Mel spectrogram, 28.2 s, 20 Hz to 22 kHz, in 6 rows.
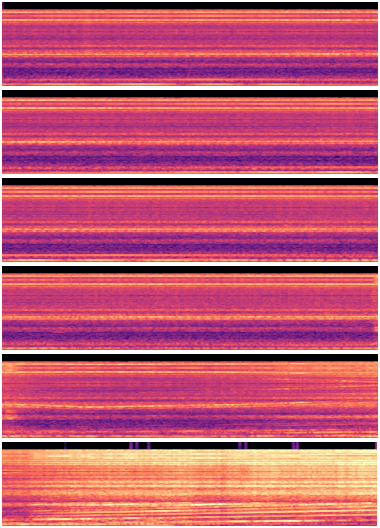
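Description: Honda S2000 inline-four with an ASM exhaust running at a steady low speed on a chassis dyno, with a low exhaust rumble and a thin steady high tone. After a brief click about two-thirds of the way in, the revs begin climbing in a long pull under load, the exhaust note rising in pitch and getting louder.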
